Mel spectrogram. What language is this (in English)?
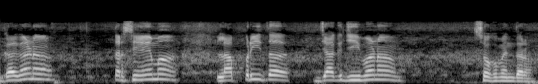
Punjabi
